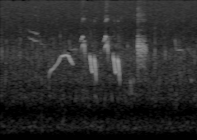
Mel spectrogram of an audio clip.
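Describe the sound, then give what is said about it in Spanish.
Birds sing in a quick, high-pitched phrase: a rising whistle followed by several bright chirps in close succession, fairly soft, with no one talking; birds flying and singing among large trees. “Notas los cantos tan diversos y armoniosos de los pájaros y otros animales.”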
